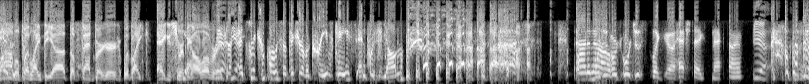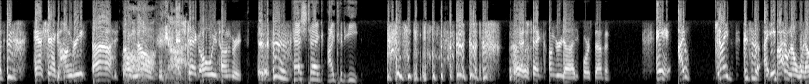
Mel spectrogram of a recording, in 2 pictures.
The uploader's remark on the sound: voice on the phone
